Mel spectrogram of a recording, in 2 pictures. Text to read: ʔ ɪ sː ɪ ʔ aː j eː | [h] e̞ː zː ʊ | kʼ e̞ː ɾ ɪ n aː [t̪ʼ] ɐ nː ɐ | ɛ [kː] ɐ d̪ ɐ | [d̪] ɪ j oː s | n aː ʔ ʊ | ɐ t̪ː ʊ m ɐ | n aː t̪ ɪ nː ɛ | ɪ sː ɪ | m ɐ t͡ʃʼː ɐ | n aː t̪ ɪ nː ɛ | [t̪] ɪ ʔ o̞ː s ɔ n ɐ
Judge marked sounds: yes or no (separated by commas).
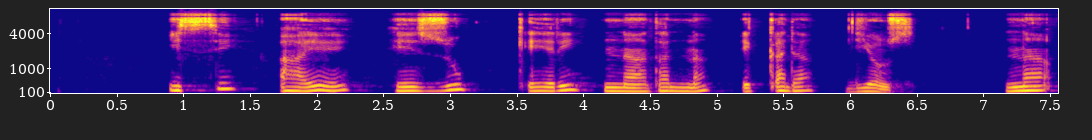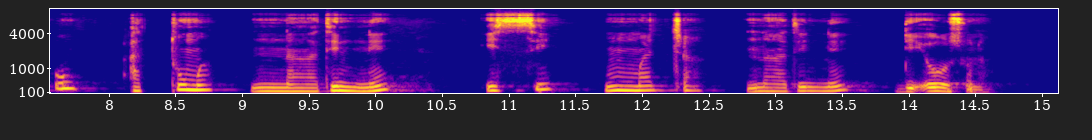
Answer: yes, no, no, yes, no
